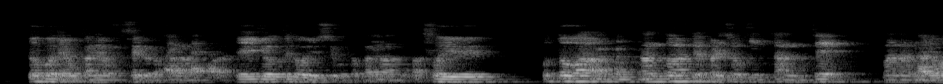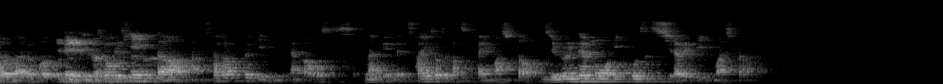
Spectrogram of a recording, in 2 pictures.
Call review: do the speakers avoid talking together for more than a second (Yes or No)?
No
